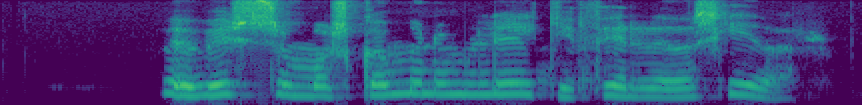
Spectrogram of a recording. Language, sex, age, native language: Icelandic, female, 11, Icelandic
